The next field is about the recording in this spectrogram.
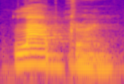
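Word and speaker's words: Labdrön: email and the card is uh machik labrand labrun okay that's how you say her name i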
